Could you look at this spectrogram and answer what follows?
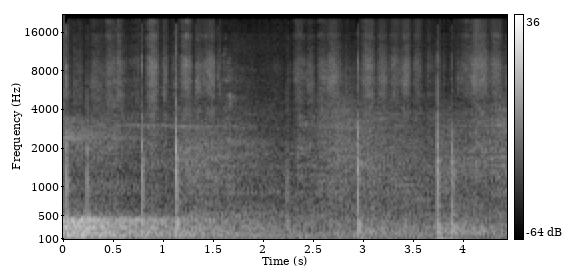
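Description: Pen or marker writing notes on a board during a physics lecture on magnetism, a steady scratchy stroking with a few sharp taps between strokes, close and continuous with no talking.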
